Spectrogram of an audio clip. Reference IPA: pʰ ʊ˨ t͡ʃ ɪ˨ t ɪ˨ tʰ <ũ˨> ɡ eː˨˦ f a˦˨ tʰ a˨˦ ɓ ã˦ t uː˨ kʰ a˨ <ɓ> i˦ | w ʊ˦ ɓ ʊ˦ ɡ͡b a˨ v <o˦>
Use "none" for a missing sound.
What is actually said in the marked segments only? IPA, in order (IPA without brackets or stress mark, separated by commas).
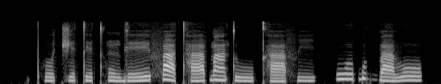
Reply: ũ˨, f, o˦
